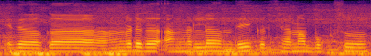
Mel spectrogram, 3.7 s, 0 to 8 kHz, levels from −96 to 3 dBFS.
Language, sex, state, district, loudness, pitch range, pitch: Telugu, female, Andhra Pradesh, Sri Satya Sai, -14 LUFS, 150-170 Hz, 160 Hz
